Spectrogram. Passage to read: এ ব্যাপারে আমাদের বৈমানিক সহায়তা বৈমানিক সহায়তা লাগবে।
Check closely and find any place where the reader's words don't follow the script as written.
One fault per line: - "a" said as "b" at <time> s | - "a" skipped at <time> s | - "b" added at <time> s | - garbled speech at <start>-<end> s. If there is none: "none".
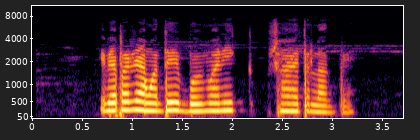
- "বৈমানিক সহায়তা" skipped at 2.8 s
